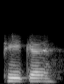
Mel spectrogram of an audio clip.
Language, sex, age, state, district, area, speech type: Punjabi, male, 45-60, Punjab, Tarn Taran, urban, conversation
